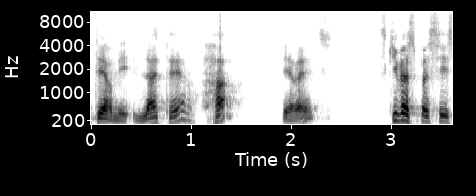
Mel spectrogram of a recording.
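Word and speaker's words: ארץ: Eret. Donc c'est pour ça que vous allez trouver le mot Eret s'écrit comme ça, Eret, avec une forme finale du tsadé, tant qu'à faire.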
